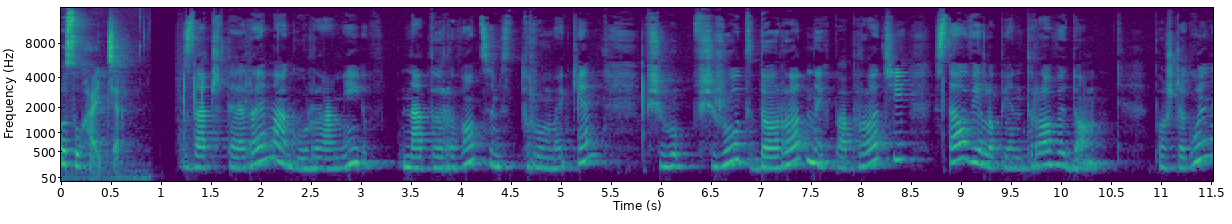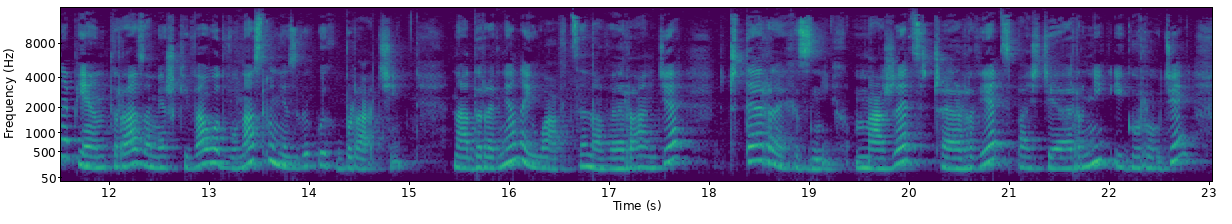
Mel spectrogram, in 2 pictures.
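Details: Adult woman about two weeks into rhotacism therapy, with newly acquired /r/ now in all contexts, still prolonged and hyper-correct with a strong trill; rhotacism in therapy, newly acquired exaggerated /r/.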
